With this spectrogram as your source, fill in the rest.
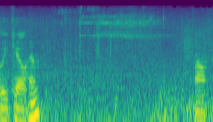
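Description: A magical shimmer chimes and crackles.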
